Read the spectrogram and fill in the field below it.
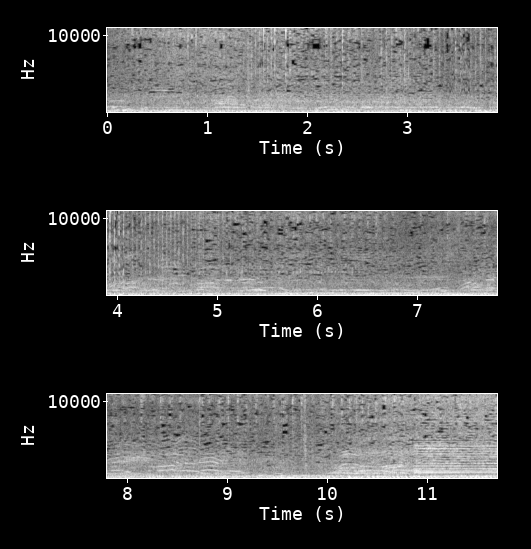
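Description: A motorcycle engine runs close by.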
